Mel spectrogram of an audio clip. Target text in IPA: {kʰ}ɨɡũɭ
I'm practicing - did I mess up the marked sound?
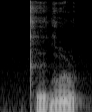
no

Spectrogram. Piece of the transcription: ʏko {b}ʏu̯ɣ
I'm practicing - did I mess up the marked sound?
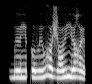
yes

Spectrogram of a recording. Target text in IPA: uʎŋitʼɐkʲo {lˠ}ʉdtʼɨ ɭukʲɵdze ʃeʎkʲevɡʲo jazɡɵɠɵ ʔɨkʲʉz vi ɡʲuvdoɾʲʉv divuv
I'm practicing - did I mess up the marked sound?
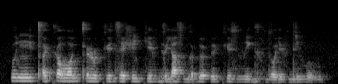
no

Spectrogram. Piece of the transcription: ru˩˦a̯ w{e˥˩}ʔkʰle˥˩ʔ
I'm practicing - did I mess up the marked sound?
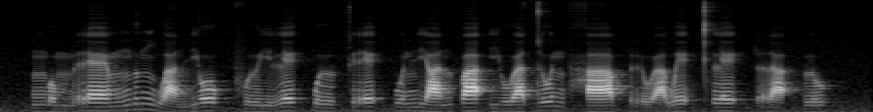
no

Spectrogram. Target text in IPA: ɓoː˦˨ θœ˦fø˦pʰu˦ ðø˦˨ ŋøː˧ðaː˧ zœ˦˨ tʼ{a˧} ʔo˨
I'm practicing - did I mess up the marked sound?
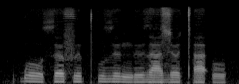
yes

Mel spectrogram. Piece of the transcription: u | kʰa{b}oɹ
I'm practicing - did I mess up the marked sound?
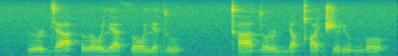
yes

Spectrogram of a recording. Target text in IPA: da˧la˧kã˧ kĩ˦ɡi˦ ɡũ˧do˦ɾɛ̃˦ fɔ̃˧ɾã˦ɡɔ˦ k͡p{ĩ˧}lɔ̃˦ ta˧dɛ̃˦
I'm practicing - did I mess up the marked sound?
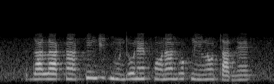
no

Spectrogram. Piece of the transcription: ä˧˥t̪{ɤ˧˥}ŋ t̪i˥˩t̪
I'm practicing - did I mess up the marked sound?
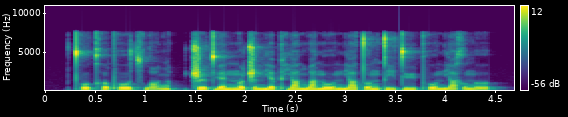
yes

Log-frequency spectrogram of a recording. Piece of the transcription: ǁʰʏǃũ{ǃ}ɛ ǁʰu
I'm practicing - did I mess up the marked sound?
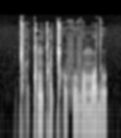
no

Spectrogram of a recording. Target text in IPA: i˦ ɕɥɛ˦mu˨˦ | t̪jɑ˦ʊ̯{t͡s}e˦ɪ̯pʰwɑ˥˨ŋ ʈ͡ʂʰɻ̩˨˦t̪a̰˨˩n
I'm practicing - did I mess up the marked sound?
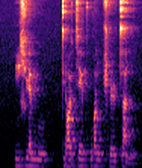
no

